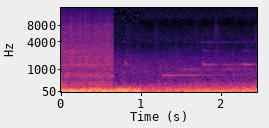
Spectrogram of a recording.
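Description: A low outdoor rumble cuts off abruptly under a second in. Then slow background music of single long held notes begins.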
